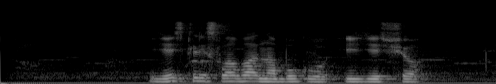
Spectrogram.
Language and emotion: Russian, neutral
